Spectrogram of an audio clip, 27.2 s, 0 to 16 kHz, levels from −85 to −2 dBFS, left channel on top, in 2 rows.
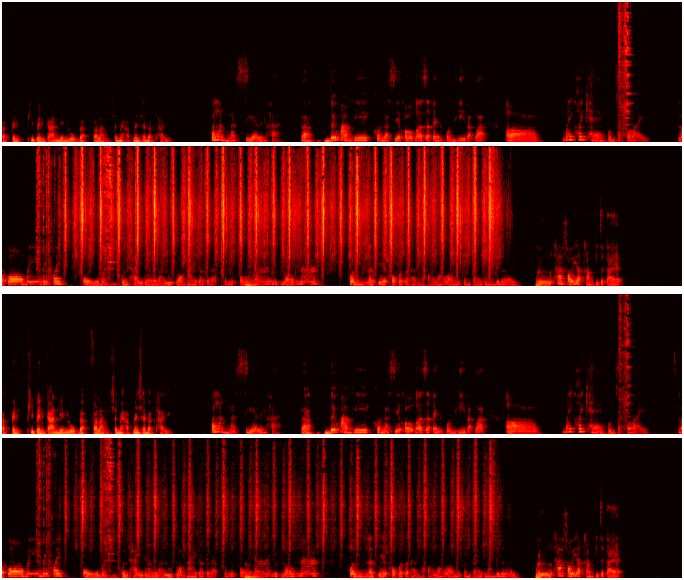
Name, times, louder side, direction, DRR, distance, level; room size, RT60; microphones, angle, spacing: voice 1, 0.0-3.4 6.0-6.2 6.4-6.6 18.5-18.7 24.3-24.4, right 4 dB, 75° right, 0.5 m, -45 dB
voice 2, 4.2-5.6 6.0-6.2 6.6-9.7 10.1-10.8 11.2-12.9 13.5-14.9 15.2-20.1 20.5-23.9 24.3-26.2, equal, 5° left, 0.7 m, -46 dB
sound 1, 12.3-12.6 14.3-14.7 15.6-15.9, left 7 dB, 45° left, 0.9 m, -47 dB
sound 2, 14.7-23.8, left 14 dB, 60° left, 0.4 m, -40 dB
11.5 x 4.5 x 2.4 m
head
